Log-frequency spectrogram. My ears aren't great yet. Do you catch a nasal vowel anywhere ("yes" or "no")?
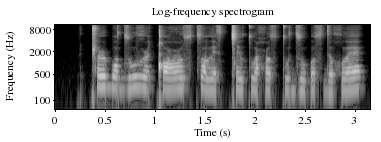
no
